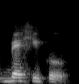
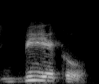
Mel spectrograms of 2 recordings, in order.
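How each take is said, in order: First: The h is pronounced. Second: The h is silent. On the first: The speaker calls it wrong. "the word is not vehicle" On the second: The speaker calls it right. "The H is silent in these words"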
